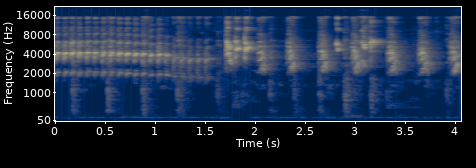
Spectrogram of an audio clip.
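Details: Young long-tailed shrike practising imitations of the cililin joined to the tengkek buto: a rapid, ringing high chatter gives way to scratchy, jumbled chirps and harsh notes of uneven spacing, loud and close.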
